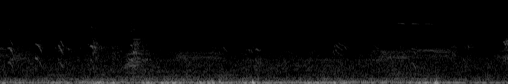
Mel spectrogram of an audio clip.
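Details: Crows heard outdoors, a quick run of harsh caws at the start followed by fainter calls, against a constant low rumbling background.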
